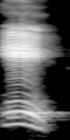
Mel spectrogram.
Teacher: आपकी जो जीभ है वो तालव्य में यानी तालु में लगती है, और कंठ से आवाज आ रही है ए की, तो ए क्या हो गया, कंठ तालव्य स्वर हो गया।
